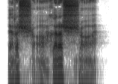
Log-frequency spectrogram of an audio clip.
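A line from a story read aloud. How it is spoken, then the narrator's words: Hissing. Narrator (Russian): прошипел снег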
